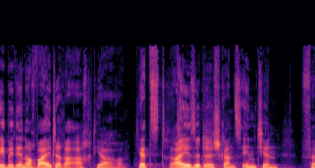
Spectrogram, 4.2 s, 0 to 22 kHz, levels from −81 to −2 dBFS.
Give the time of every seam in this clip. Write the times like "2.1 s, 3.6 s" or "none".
1.7 s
